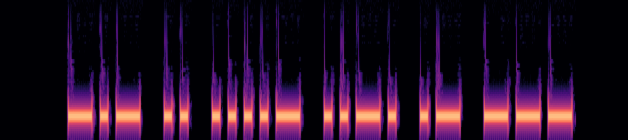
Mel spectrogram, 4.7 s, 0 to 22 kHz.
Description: Morse code, heard as a keyed tone, about 20 wpm, 700 Hz. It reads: KI4FAO
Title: USA Call Signs - 6 Characters - Repeated 3x - 20wpm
